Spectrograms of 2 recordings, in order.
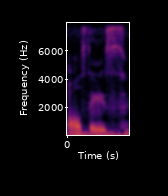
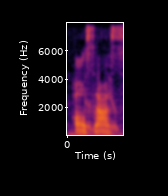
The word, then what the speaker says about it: Alsace: it's like i mentioned i know i'm saying it wrong but they mentioned all says is how i say it in france all sas history because i've done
